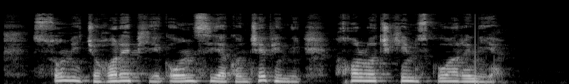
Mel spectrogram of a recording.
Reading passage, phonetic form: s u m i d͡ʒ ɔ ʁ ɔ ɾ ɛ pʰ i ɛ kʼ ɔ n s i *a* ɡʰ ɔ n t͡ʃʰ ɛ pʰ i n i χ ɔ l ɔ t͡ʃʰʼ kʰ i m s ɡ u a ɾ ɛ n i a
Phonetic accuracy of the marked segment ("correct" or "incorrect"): correct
